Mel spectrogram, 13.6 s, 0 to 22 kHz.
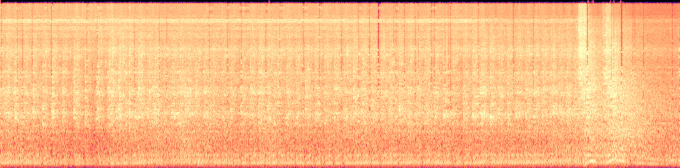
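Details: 1985 Chevy C30 after diesel-to-gas engine swap, after timing set and spark plug wires moved; the big V8 that had idled well now idles lumpy and struggling, with heavy smoke; cause unconfirmed.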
